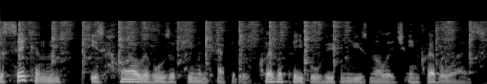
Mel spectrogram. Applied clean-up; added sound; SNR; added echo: classical method spectral subtraction.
